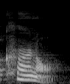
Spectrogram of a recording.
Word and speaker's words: colonel: R this is the only word in English that I can think of that has an R sound but no letter are the letters of this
